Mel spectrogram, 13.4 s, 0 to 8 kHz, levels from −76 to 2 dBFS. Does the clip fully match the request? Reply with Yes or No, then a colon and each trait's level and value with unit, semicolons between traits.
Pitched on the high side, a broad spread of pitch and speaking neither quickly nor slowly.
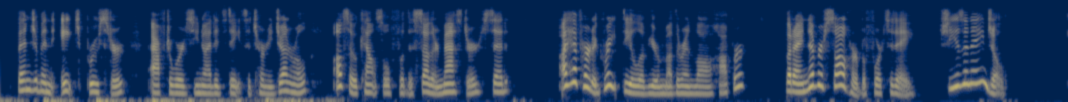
Yes: high, 200 Hz; wide, 6.6 semitones; average, 175 wpm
